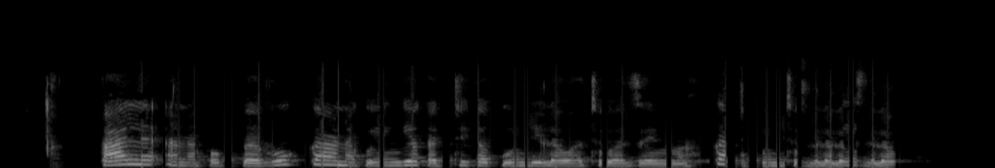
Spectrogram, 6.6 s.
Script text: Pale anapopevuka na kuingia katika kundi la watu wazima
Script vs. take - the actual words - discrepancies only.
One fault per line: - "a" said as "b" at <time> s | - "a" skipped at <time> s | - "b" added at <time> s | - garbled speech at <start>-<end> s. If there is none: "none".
- garbled speech at 4.7-6.0 s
